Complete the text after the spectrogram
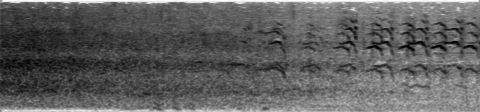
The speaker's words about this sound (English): Ah, seagulls. What memories of our visit to Torquay they conjure up. In fact, seagulls comprise the only memory I have of our visit to Torquay.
